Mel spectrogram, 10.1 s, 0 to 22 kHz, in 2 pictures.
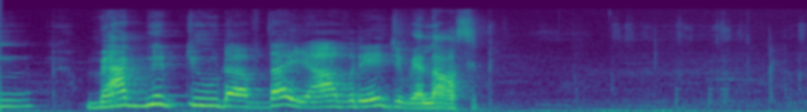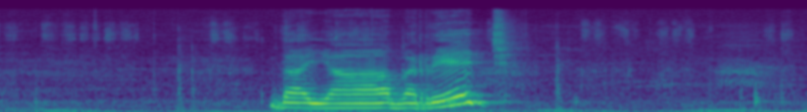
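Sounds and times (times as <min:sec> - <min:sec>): marker pen on whiteboard: 0:02.1 - 0:10.0.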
